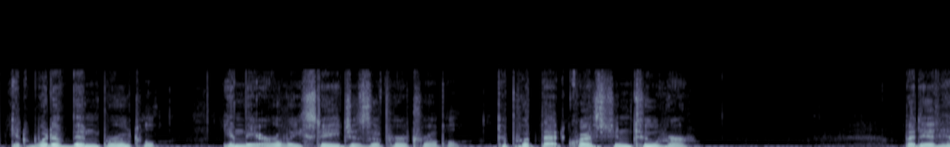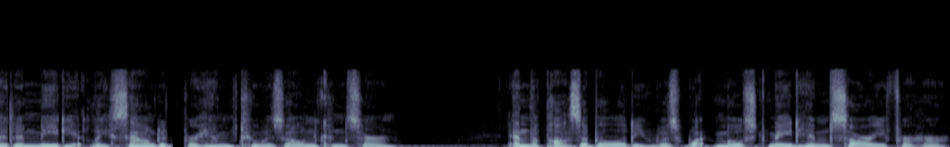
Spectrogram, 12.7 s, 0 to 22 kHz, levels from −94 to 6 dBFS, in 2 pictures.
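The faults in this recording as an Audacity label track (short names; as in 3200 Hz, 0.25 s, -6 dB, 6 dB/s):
7.490000	7.580000	gap 88 ms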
